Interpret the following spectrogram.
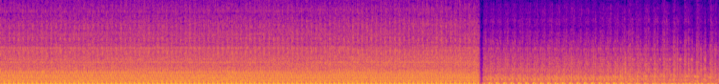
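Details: Husqvarna lawnmower after fixing carburettor fuel leak, fuel turned back on and bowl refilled: loud even rapid chugging, then softer regular beat; runs smoothly, no leaks seen.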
